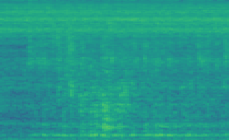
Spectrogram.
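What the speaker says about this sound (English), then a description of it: "I'm going to rinse this out" Running tap water pours steadily into a sink while an item from making strawberry almond milk is rinsed, a constant close splashing hiss with no voices.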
